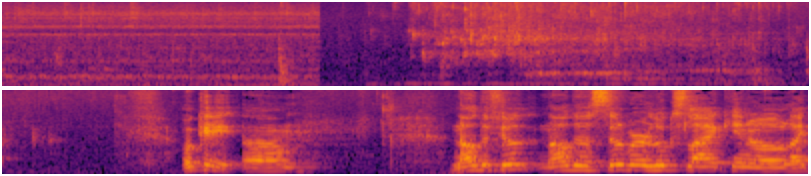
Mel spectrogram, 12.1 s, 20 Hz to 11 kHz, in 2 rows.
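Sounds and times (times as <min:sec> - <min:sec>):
liquid boiling in a pot: 0:00.0 - 0:02.4
liquid poured into glass beaker: 0:03.0 - 0:06.1.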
